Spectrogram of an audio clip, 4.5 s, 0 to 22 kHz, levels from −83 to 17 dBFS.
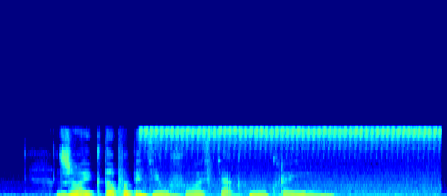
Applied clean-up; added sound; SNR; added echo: none; Cricket; 5 dB; none.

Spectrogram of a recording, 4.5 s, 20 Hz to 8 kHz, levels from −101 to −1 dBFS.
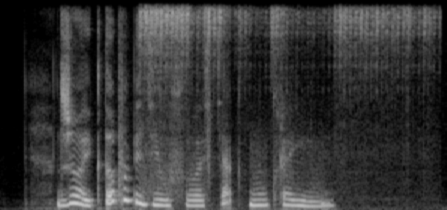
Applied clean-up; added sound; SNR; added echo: neural mask model RNNoise.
